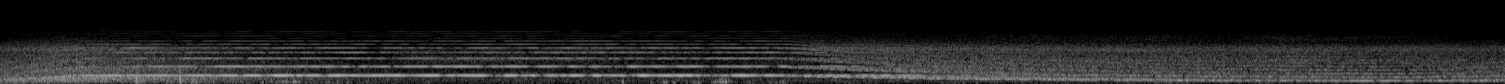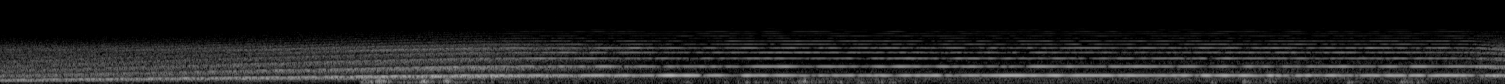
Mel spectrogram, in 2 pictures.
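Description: Synthesized civil defense siren made in NI Massive from a saw wave and a triangle wave under pitch automation. It climbs quickly to a steady high wail, slides slowly down to a low moan about halfway through, then rises again and holds high.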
